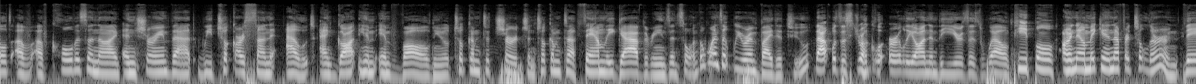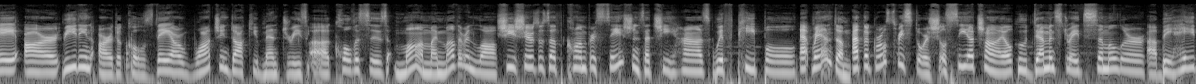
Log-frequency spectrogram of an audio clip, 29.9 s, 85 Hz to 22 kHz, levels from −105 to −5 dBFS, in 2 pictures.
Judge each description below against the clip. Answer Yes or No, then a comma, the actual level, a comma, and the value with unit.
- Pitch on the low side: No, high, 200 Hz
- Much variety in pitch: No, average, 4.5 semitones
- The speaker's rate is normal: Yes, average, 195 wpm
